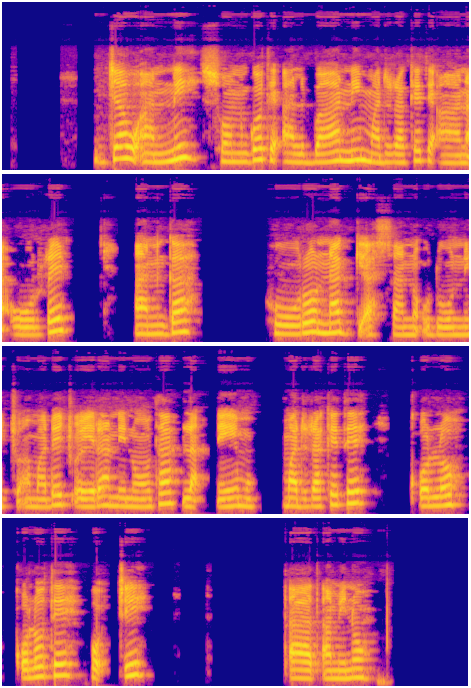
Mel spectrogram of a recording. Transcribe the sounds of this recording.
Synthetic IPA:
d͡ʒɐwʔɐnːɪsɔŋɡɔt̪ɛʔɐlbaːnːɪmɐd̪ɾɐkɛt̪ɛʔaːnɐ̰ʔuːrːɛ | ɐŋɡɐ | huːɾɔnɐɡːɪʔɐsːɐnːɔʔʊd̪uːnːɪt͡ʃːɔɐmɐd̪ɛt͡ʃʼɔjɛɾɐnːɪnoːt̪ɐlɐnneːmʊ | mɐd̪ɾɐkɛt̪ɛ | kʼɔlɔt̪ɛhɔt͡ʃʼːɪ | t̪ʼaːt̪ʼɐmɪnɔ

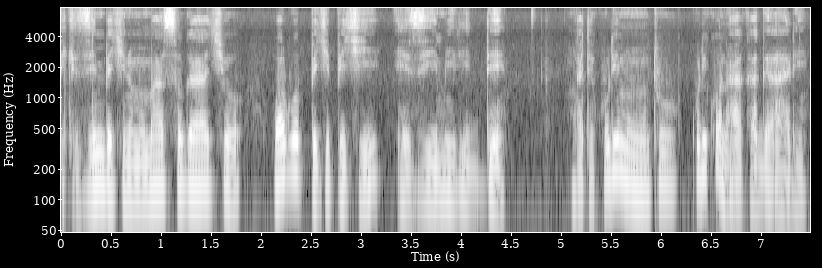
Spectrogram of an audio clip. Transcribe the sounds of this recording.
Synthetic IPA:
e̞ciziːmbe̞cino̞mumaːso̞ɡaːco̞ | walwopːicipiciezimiɾidːe̞ | ŋɡate̞kulimuːntukuliko̞na̰ːkaɡaːli

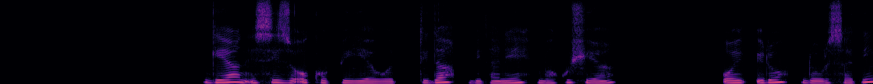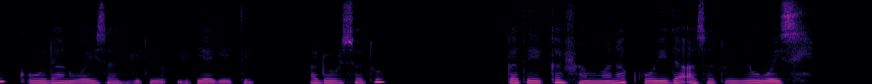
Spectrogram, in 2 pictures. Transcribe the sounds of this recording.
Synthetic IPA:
ɡɛjaːnɪsːɪzɔʔɔkʰɔpːɪjɪjawɔt̪ːɪd̪ɐbɪt̪ɐne̞ːbɐkʊʃɪja | ʔɔjkʼːɪd̪ɔd̪ɔɾsɐt̪ɪkʼoːd̪aːnwɔjsɐɡɪd̪ɪjaːɡe̞ːt̪ːɪ | hɐd̪ɔɾsɐt̪ʊ | ɡ̥ɐt̪e̞ːkːɐʃɐmːɐnɐkʼʰojɪd̪ɐʔɐsɐt̪ʊjɔwɔjsɛ̥

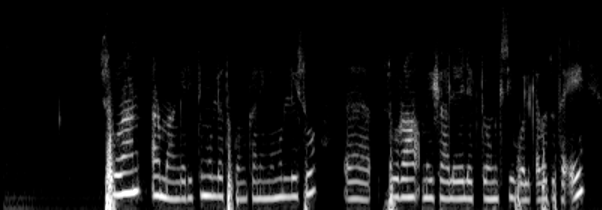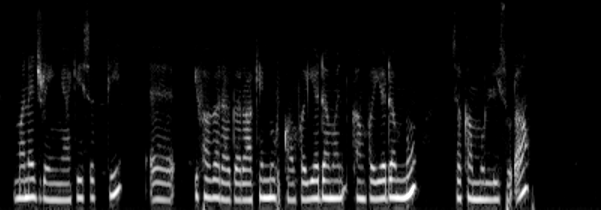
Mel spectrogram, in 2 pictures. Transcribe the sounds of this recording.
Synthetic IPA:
sʊɾaːnɐɾmaːŋɡɐd̪ɪt̪ːɪmʊlːɐt̪ʊ̥kʊŋkɐnɪnːɪmʊlːɪsʊ | sʊɾaːme̞ːʃaːleːɛlɛkt̪ɪɾoːnɪksiːfwɐlkʼɐbɐt̪ʊt̪ɐʔe̞ː | mɐnɐd͡ʒɪɾe̞ːɲːaːke̞ːsːɐt̪ːɪ | ʔɪfɐɡɐɾaːɡɐɾaːkɛnːuːfkɐ | kɐnfɐjːɐd̪ɐmnʊ | ɪsɐkɐnmʊlːɪsʊᶑɐ

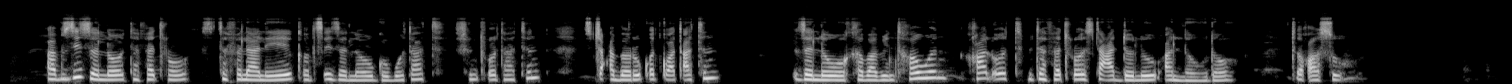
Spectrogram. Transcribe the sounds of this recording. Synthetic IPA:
ʔaβzizɐlːɐwt̪ʰɐfɐt̪ʼɾo̞z̥ɨt̪ʰɐfɐlalɐjukʼɨɾt͡sʼizɐlːɐwuɡo̞βo̞t̪ʰat̪ʃɪnt͡ʃ̪ʼɾo̞t̪ʰat̪ʰɨn | z̥ɨt͡ʃʼaʕbɐɾukʼot̪ʼkʼat̪ʼat̪ʰɨn | zɐlːɐwo̞kʰɐβaβiɨnt̪ʰɨ̥xɐwːʊnkʰalʔo̞t̪bɨt̪ʰɐfɐt̪ʼɾo̞zɨt̪ʰɐʕad̪ːɐluʔalːɐwud̪o̞ | t̪ʼɨχʼɐsu

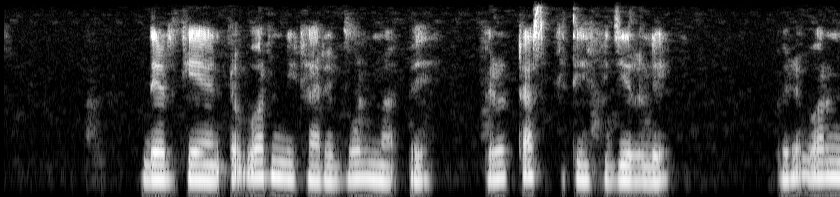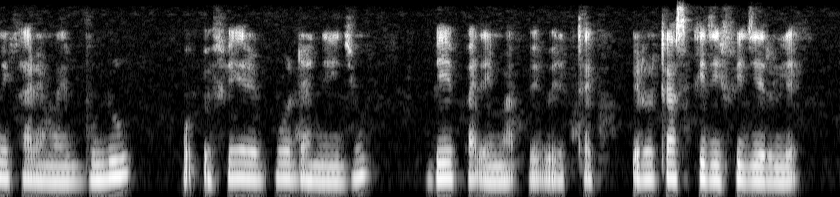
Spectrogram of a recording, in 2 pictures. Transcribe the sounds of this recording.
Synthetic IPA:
ndɛɾkɛɛnɗɔ̰ɓoɾnikaɾɛbɔlmaɓːɛ | ɓɛɗɔtaski̥tifid͡ʒiɾlɛ | ɓɛɗɔ̰ɓɔɾnikaɾɛmajbulu | hɔ̰ɓːɛfɛɾɛbɔdaned͡ʒum | bɛpaɗɛma̰ɓːɛ̰ɛ | ɓɛɗɔtaskitifid͡ʒiɾlɛ

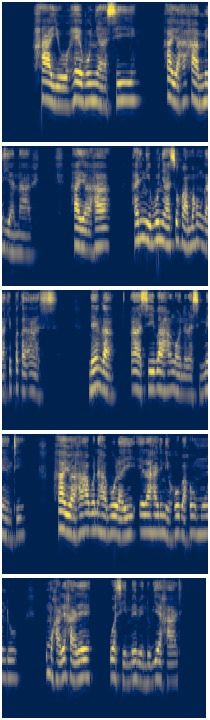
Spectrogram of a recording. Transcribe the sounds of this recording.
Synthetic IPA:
xajuxe̞βuɲasi | xajoaxaxamiljanaβi | xajaxa | haliniβuɲasixwaːmaxuːŋɡakipakaasi̥ | ne̞ŋɡaːsiβaxaŋo̞ne̞lasime̞ːnti | xajuaxaxaβo̞nexaβulajie̞laxalinixuβaxo̞muːnduː | muxale̞xale̞ | uwasiːme̞βiːnduβje̞xale

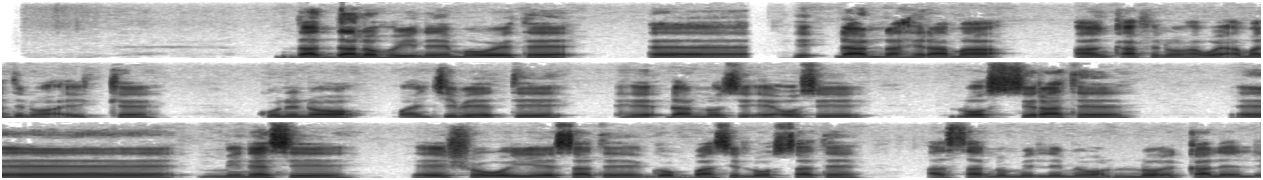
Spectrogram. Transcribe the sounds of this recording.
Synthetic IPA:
d̪ɐd̪ːɐlɔɦʊjɪnemːɔwɔjt̪ɛ | hɪɗɐnːɐɦɛɾɐmɐ | ɐŋkʼɐfɪnɔhɐwɔjɐ̰mɐd̪ɪnɔhɐ̰ʔɪkːɛ | kʊnɪnɔmɐnt͡ʃːɪbe̞ːt̪ːɪ | heːɗːɐnːɔsɪʔɛʔɔsɪ | lɔsːɪɾɐt̪ɛ | mɪnɛsɪ | heːʃɔwɔjeːsːɐt̪ɛɡɔbːɐsɪlɔsːɐt̪ɛ | ɐsːɐnːʊmɪlːɪmɪwɔlɔɪkːɐle̞ːlːɪ

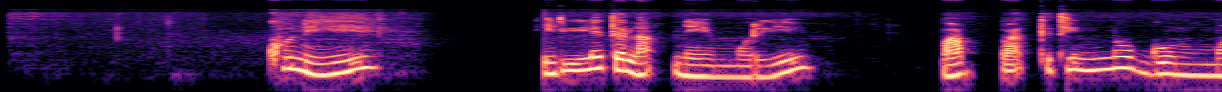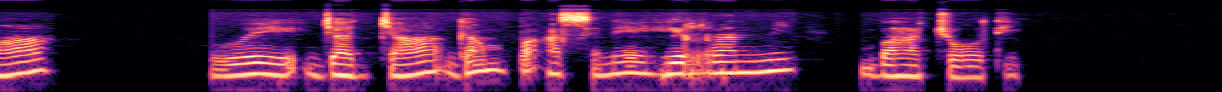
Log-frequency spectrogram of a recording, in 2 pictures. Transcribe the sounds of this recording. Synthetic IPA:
kʰʊnɪ | ʔɪlːɛt̪ɛlɐʔne̞ːmːʊɾi | b̥ɐbːɐ̰t̪ʼːɪt̪ɪnːɔɡʊmːaː | weːd͡ʒɐd͡ʒːaːɡɐmpːɐ̰ʔɐsːɪneːɦɪrːɐnːɪ | baːt͡ʃːo̞ːt̪ɪ

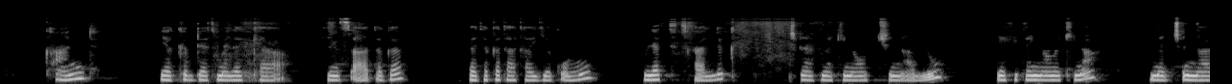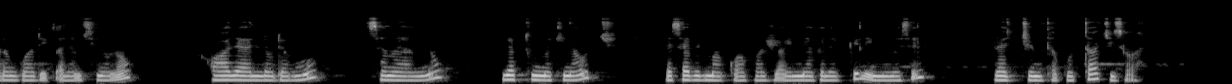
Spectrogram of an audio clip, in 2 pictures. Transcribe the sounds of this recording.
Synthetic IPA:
kʰəand̪ | jɛkʰɨβd̪ət̪mələkʰːja | hɨnsʼa̰a̰t̪ʼəɡəɾ | b̥ət̪ʰəkʰət̪ʰat̪ʰajjɛkʼo̞̰mu | hʊlət̪ːt̪ʰla̰lːɨkʼt͡ʃʼɪnət̪məkʰinawo̞t͡ʃːɪna̰lːu | jɛfit̪ʰəɲːawməkʰina | mət͡ʃʼːɪnːaɾəŋɡʷad̪ḛkʼə̰ləmsino̞ɾəw | kʰəhalajalːəwd̪əɡmo̞ | tʰə̥səməjawinəw | hulət̪ʰːunməkʰinawo̞t͡ʃː | ləsəβɨlmaɡʷaɡʷaʒa̰jɛmːijaɡələɡːɨljɛmːiməsɨl | ɾəd͡ʒːɪmt̪ʰəɡo̞t̪ʰʼːat͡ʃjɪzə̰wa̰l

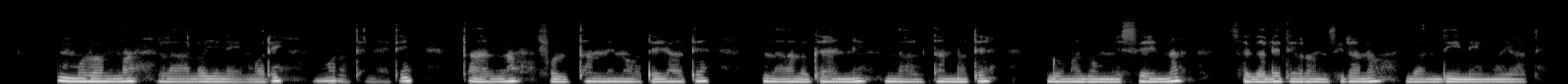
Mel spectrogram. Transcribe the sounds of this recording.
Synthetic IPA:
mʊɾɔnːɐlaːlɔjɪneːmːɔɾɪ | mʊɾɔt̪ʰɛnɐjt̪ɪ | t̪ʼaːlːɐfʊlt̪ʰʼɐnːɪnoːt̪ɛjaːt̪ɛ | laːlɔkɐjnːɪlaːlt̪ɐnːɔt̪ɛ | ɡɔmɐɡɔmːɪsːenːɐ | sɐɡɐlɛt̪ɛɔɾɐnsɪɾɐnɔɡɐnd̪iːneːmːɔjaːt̪ɛ̥

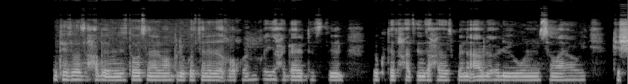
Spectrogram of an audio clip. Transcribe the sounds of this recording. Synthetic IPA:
ʔɨt̪ʰizɨβɐzɨħabɐʔmɨnzɨt̪ʰɐwɔsːɐnɐd̪ɨmaplikʰozt̪ʰɐnɐd̪ɐχʼixojnuxʼɐjiħaɡaɾɐd̪ɐzɨ̥t̪ʰɨβɨl | bɨkʰu̥t̪ʰɐt̪ħat͡sʼinzɨħazɐzkʰojnɐaβlɨʕliɨwʊnsɐmajawi | kʰɨʃ

